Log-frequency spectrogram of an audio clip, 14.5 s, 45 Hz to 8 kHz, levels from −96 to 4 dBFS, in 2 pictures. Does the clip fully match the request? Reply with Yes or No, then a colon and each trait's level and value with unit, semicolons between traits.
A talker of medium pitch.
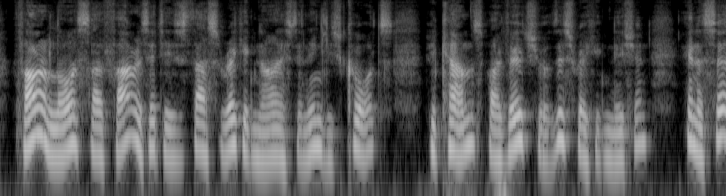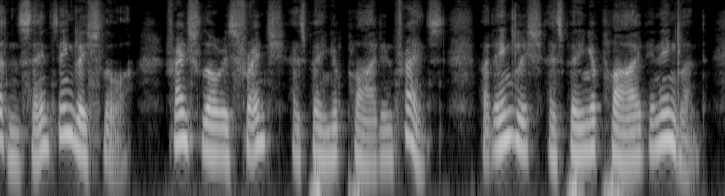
Yes: medium, 145 Hz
